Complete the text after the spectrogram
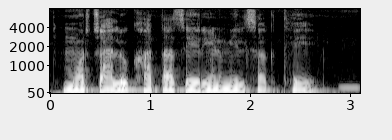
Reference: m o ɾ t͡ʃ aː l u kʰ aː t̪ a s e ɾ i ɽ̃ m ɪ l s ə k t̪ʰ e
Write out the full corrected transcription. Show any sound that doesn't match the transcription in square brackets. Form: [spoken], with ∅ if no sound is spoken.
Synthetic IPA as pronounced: m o ɾ t͡ʃ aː l u kʰ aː t̪ a s e ɾ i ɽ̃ m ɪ l s ə k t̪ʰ e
